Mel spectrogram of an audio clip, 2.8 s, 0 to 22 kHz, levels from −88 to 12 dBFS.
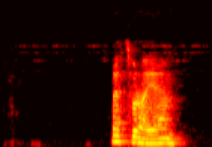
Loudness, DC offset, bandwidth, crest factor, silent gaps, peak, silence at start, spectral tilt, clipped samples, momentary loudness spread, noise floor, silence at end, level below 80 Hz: -18 LUFS; under 0.1%; 7 kHz; 20 dB; none; -2 dBFS; 1.5 s; -7.5 dB/octave; under 0.1%; 19 LU; -71 dBFS; 0.45 s; -60 dBFS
